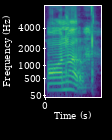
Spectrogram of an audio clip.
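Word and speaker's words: honour: चलिए बताइए ऑनर, एच ओ एन ओ यू आर, ऑनर के लिए क्या लगेगा, ऑनर में भी यस साइलेंट है तो ऑनर के लिए भी एन लगेगा।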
